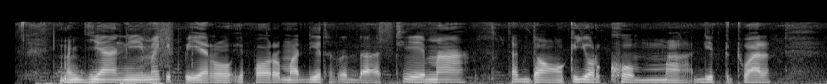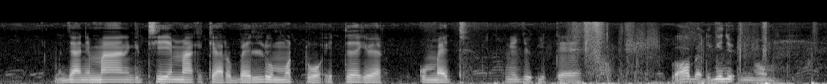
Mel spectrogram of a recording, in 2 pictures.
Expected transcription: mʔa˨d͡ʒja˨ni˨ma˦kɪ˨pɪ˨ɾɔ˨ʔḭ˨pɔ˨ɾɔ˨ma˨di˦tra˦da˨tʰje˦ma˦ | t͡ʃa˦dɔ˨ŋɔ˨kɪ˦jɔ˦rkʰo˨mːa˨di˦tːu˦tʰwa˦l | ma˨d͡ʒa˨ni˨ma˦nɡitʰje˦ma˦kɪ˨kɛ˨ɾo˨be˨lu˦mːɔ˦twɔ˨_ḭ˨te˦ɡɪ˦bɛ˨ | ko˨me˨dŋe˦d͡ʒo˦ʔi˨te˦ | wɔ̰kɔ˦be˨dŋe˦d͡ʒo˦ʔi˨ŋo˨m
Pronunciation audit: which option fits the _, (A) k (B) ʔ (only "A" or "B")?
B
